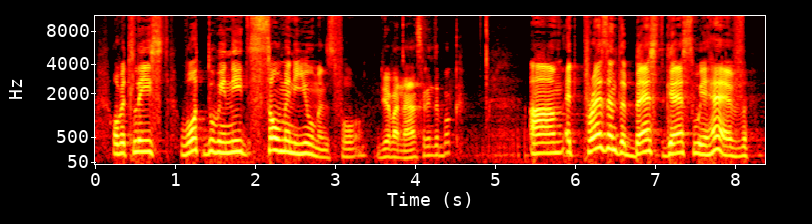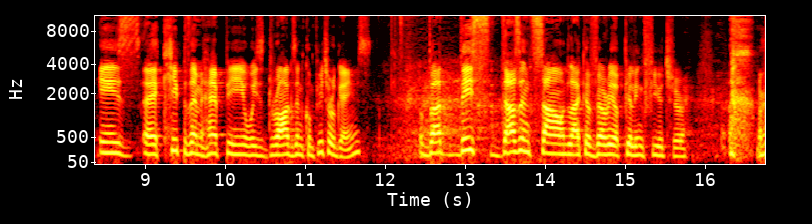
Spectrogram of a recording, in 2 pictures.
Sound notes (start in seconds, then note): 12.2 laughing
